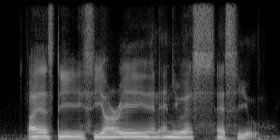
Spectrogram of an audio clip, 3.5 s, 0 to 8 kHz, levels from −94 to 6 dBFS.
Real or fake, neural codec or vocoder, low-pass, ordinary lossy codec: fake; codec, 16 kHz, 2 kbps, X-Codec, HuBERT features, trained on balanced general audio; none; none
